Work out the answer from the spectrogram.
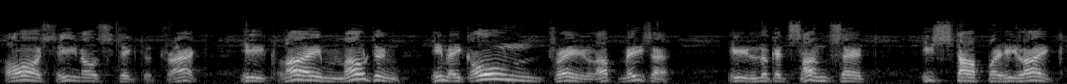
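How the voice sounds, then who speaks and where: A man's voice: on the high side, takes it slowly, pushed and bright, husky, heavily acted. An actor playing a stolid, dreamy male train who speaks broken English in short phrases, in 1940s radio style. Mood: wistful, solemn. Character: stolid male train called Chief, dreaming of being horse.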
